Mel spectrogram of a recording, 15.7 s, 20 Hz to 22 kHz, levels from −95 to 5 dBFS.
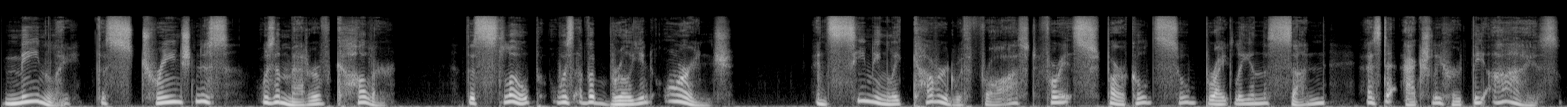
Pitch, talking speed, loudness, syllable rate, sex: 165 Hz, 130 wpm, -22 LUFS, 4.0 syllables/s, male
